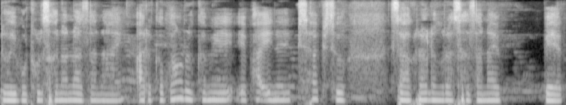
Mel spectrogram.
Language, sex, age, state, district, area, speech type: Bodo, female, 30-45, Assam, Chirang, rural, spontaneous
